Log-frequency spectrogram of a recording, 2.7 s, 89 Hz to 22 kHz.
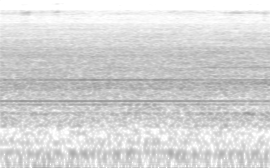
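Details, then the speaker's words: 3D printer's small internal fan after the printer was tipped over for inspection and plugged back in: quiet steady whir with faint constant tone, grinding gone; possibly a piece of debris had been against the fan; normal fan running. "plug it back in no more worry it's a little fan in there"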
